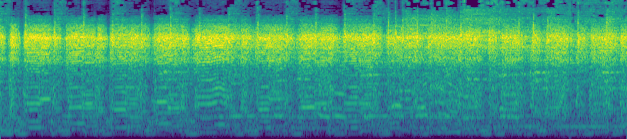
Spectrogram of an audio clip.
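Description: Loud music with a steady beat.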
